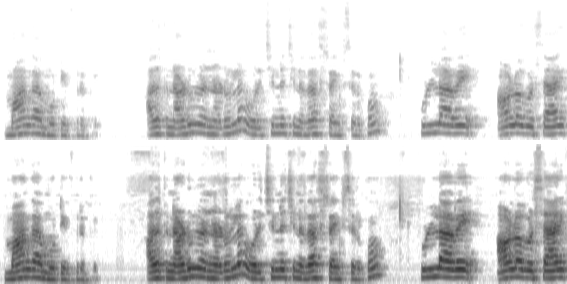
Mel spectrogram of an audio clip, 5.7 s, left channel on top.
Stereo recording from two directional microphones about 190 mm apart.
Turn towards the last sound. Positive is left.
turn(degrees=-25)  # may be behind; listen again after turning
